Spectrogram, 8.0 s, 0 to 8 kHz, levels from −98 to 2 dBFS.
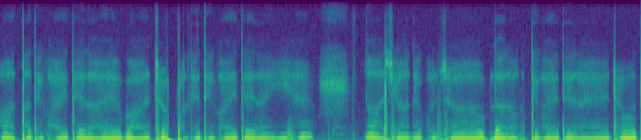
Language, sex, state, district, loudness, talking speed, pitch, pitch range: Urdu, female, Bihar, Kishanganj, -22 LUFS, 135 wpm, 200 Hz, 195-205 Hz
